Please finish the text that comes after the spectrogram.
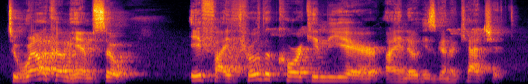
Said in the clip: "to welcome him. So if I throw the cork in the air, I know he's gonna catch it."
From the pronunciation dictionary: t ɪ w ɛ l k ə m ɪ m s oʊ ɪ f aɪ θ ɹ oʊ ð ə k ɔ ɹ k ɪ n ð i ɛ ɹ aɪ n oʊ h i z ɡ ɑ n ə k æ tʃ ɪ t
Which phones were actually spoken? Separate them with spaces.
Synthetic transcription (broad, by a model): t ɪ w ɛ l k ə m ɪ m s oʊ ɪ f aɪ θ ɹ oʊ ð ə k ɔ ɹ k ɪ n ð i ɛ ɹ aɪ n oʊ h i z ɡ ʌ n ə k æ tʃ ɪ t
